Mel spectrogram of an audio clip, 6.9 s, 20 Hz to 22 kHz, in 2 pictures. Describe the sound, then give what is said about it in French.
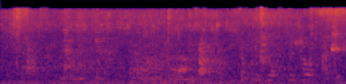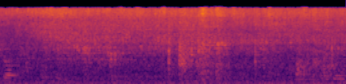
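Steady sizzling of meat cooking gently in a pan at low temperature, around 70 degrees, a continuous bright crackle and hiss that holds an even level from start to finish. “Et là, après, on le cuit à basse température, à, 70 degrés.”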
